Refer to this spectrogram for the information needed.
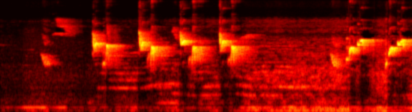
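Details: Bar-winged prinia singing as a training master for caged birds: a quick series of high, buzzy, down-slurred double notes, about two per second, followed by a rising, fainter phrase over some background hiss.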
